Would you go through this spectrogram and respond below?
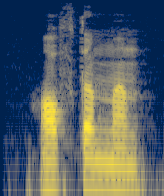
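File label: "овтӧммӧм", Komi, male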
